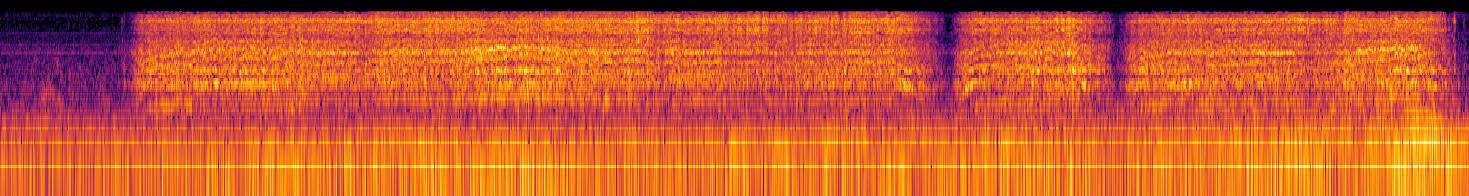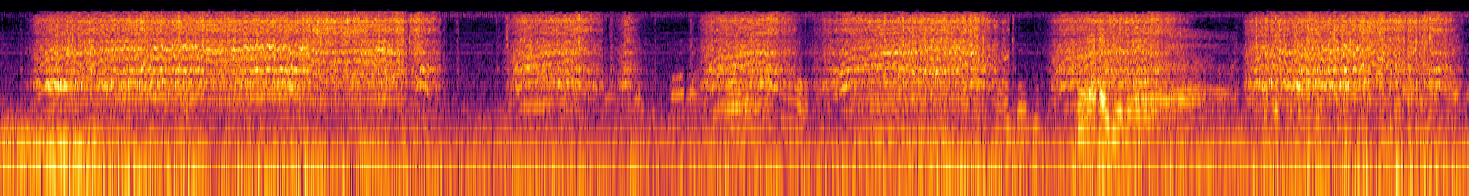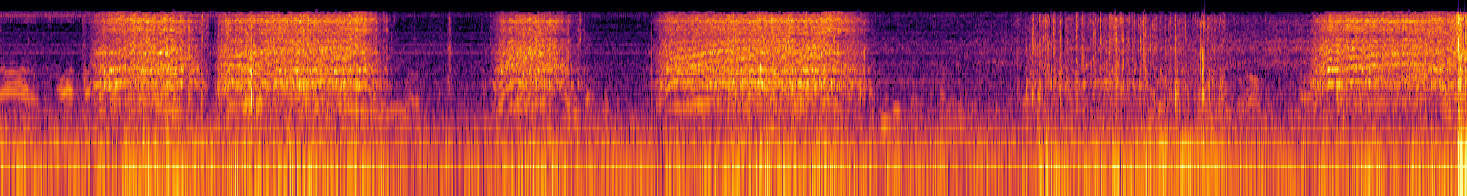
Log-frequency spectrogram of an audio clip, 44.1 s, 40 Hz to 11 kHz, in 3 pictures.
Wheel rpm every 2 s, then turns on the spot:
50, 160, 160, 160, 130, 120, 150, 80, 160, 90, 40, 110, 100, 70, 90, 90, 70, 40, 110, 10, 10, 80.
28-30 38-42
